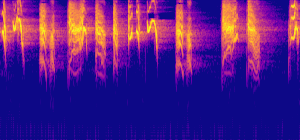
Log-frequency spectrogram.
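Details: Long-tailed shrike in full, energetic, excited song with long bursts: rapid, scratchy, buzzy notes with thin whistled glints, delivered in uneven clusters, with short gaps between phrases.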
